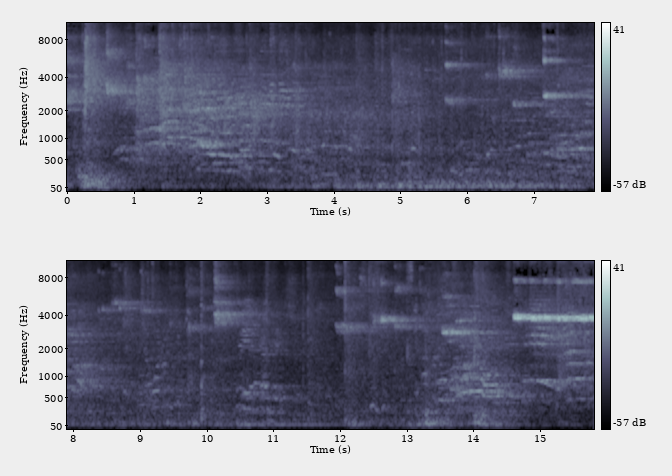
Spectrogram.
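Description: A handball thuds against the floor and walls.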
